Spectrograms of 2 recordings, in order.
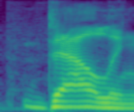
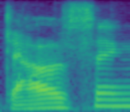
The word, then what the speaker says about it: dowsing: Do you mean dowsing rods? Dowsing rods. Thank you, Yoko. I always pronounce it wrong.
